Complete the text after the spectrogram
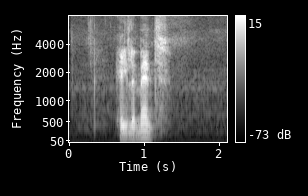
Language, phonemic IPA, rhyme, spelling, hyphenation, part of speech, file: Dutch, /ˌeː.ləˈmɛnt/, -ɛnt, element, ele‧ment, noun, Nl-element.ogg
- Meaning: element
